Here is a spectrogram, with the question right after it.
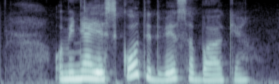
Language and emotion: Russian, neutral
